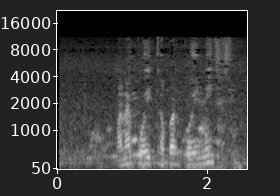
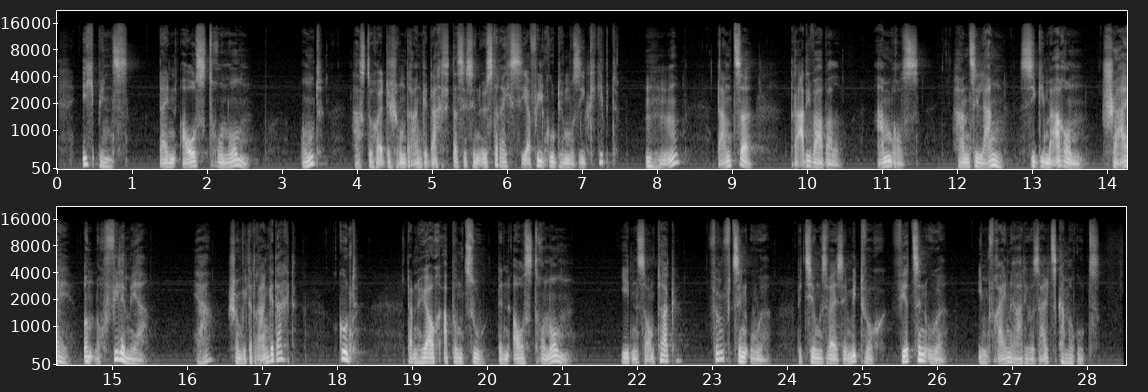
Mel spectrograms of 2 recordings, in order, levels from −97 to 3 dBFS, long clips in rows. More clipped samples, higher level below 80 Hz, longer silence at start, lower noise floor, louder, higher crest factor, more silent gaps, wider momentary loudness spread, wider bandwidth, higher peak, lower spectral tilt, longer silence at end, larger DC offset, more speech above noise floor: neither; about the same, -50 dBFS vs -50 dBFS; second, 0.05 s vs 0.35 s; second, -45 dBFS vs -58 dBFS; about the same, -25 LUFS vs -23 LUFS; about the same, 20 dB vs 22 dB; neither; first, 21 LU vs 12 LU; second, 11.5 kHz vs 16 kHz; second, -8 dBFS vs 0 dBFS; about the same, -5.5 dB/octave vs -5.5 dB/octave; second, 0.05 s vs 0.35 s; neither; second, 21 dB vs 37 dB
